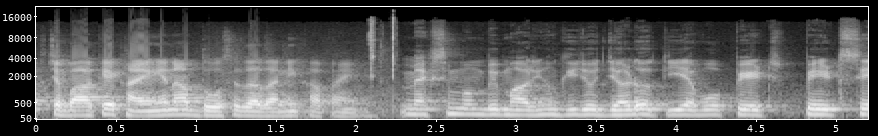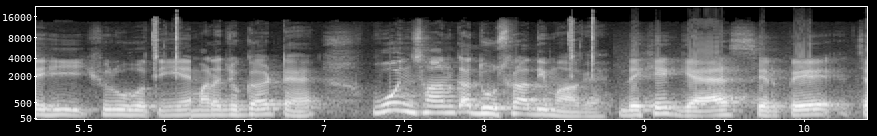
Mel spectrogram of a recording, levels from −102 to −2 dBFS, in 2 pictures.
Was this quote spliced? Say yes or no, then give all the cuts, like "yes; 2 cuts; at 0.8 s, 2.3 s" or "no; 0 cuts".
yes; 3 cuts; at 2.2 s, 6.2 s, 8.7 s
